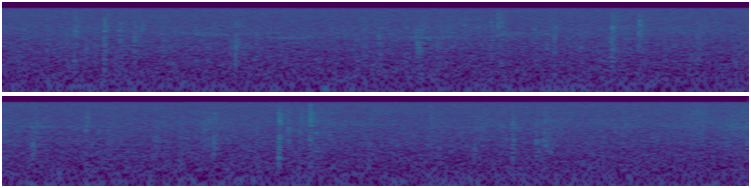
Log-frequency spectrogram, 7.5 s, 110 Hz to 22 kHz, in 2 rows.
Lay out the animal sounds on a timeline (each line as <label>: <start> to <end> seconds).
Scarlet Tanager (Piranga olivacea): 0.7 to 2.7 seconds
